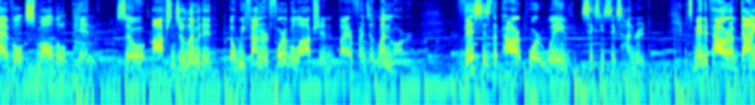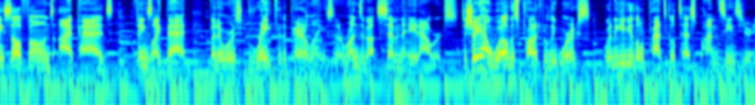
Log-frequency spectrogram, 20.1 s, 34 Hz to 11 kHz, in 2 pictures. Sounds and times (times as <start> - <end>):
Speech: 0.0 - 5.5, 6.2 - 8.6, 9.2 - 20.1
Music: 0.0 - 20.1.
